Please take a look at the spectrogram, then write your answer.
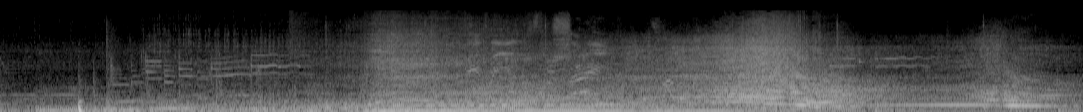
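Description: At a SuperBucks Showdown drag race, cars including the Big Country Camaro launch from the line. The engine roar swells and stays loud across the run, rising and falling as the cars pull away, while an announcer talks over it.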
